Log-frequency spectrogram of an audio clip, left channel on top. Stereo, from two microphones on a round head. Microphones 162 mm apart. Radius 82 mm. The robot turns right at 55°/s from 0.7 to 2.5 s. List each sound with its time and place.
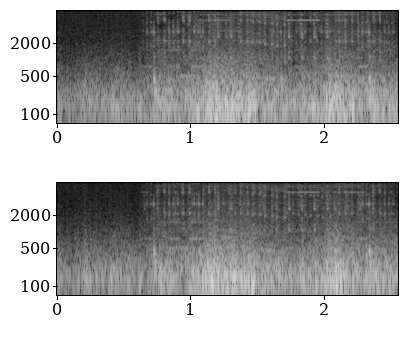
Only background noise.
